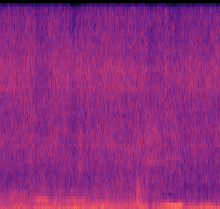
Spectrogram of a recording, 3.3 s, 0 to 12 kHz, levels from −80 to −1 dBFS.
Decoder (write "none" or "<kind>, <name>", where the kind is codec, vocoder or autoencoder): codec, SNAC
